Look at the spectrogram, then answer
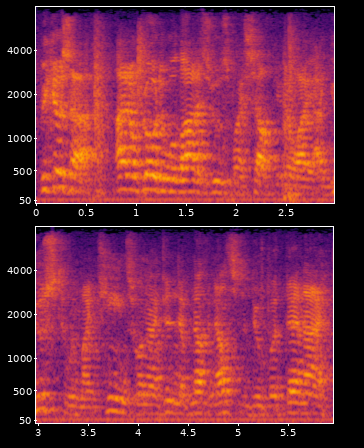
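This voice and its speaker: A man playing an odd, naively earnest hotel receptionist who rambles and daydreams in a halting, excitable comic stage monologue. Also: on the high side, pitched below the performer's own voice, lightly acted. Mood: wistful, musing. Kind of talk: theatrical comic monologue performance. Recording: roomy, distant mic, faint noise.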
